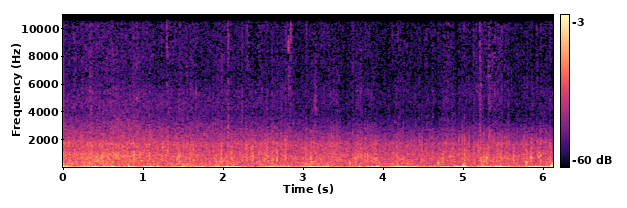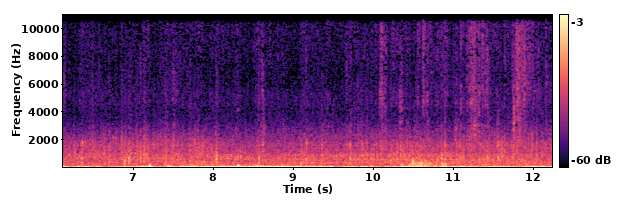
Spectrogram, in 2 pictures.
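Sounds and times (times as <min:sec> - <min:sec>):
low rumbling downtown traffic at night: 0:00.0 - 0:12.2
rain pattering on an umbrella: 0:00.0 - 0:12.2
footsteps: 0:07.3 - 0:12.2.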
